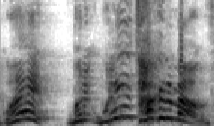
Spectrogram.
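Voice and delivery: loud high yelling. Retold or imitated. Nanny yelling at her boss on the phone, loud and high. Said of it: "So I'm, like, yelling at him".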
